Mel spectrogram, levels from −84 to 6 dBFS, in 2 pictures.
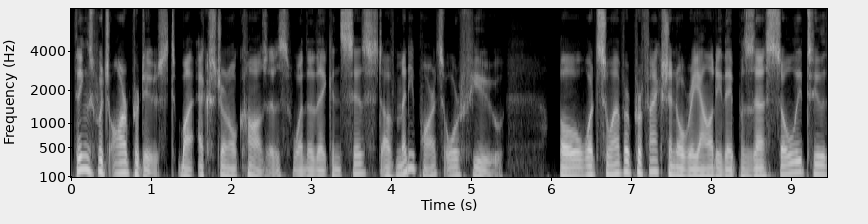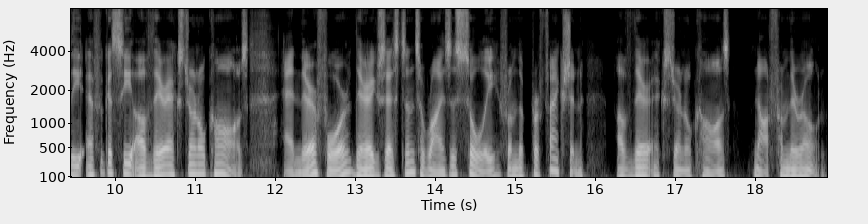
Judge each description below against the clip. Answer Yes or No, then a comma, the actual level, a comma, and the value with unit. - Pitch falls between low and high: No, low, 105 Hz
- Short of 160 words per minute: Yes, average, 150 wpm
